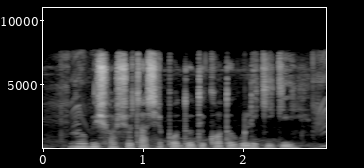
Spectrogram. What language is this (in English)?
Bangla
